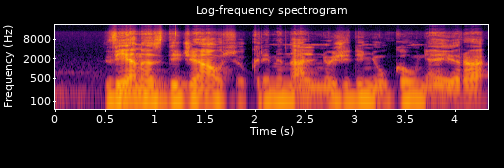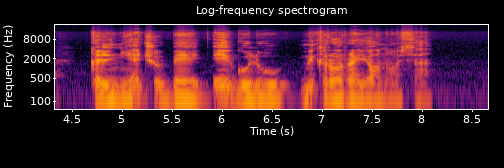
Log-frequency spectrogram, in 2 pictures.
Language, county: Lithuanian, Klaipėda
